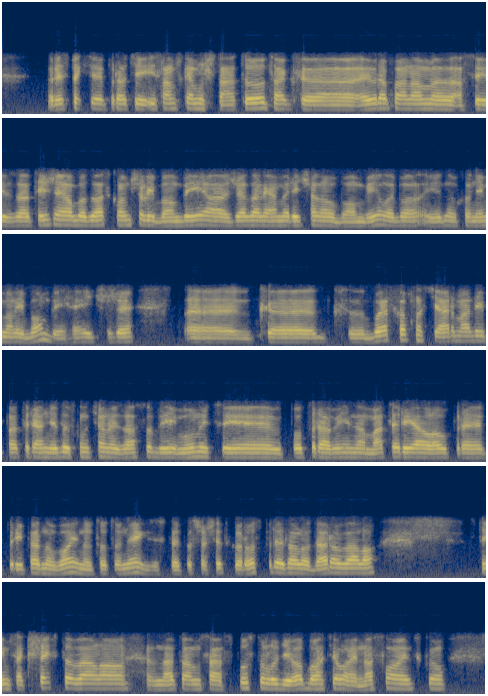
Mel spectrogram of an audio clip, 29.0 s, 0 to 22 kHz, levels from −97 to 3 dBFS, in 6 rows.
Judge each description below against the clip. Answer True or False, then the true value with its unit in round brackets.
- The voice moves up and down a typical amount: False (2.0 semitones)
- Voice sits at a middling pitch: False (130 Hz)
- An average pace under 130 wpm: True (120 wpm)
